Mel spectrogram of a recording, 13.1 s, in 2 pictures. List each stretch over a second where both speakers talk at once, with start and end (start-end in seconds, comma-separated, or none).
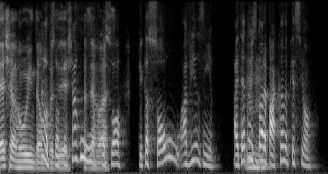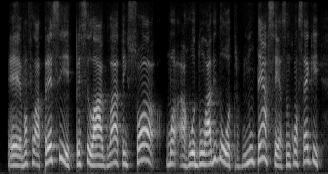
0.8-2.3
